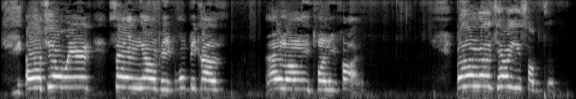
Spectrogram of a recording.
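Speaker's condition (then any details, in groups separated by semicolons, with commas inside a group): Cerebral palsy; brain damage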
